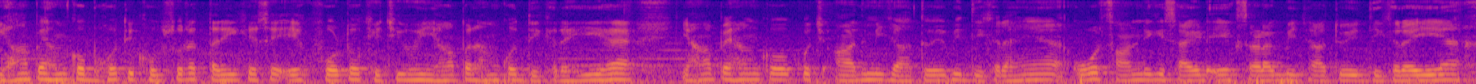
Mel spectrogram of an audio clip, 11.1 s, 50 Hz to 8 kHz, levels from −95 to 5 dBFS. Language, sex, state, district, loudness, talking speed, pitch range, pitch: Hindi, male, Uttar Pradesh, Muzaffarnagar, -32 LUFS, 220 wpm, 145-160 Hz, 150 Hz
